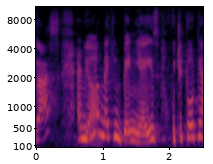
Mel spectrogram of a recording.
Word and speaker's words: beignets: one uh princess and she makes beignets so that's how i know how to pronounce the book thank you otherwise thank you to disney for teaching you yeah teaching us and the rest of zanzi that it is called beignets so just think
